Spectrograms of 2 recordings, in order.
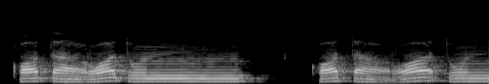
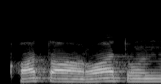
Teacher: یہاں پہ ہم نے غنہ کیا ہے کیونکہ آگے حروف حلقی نہیں ہے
